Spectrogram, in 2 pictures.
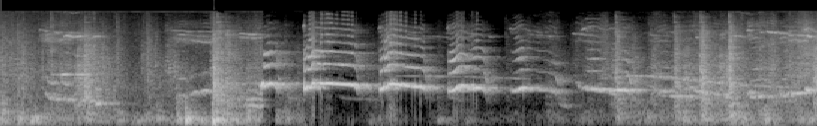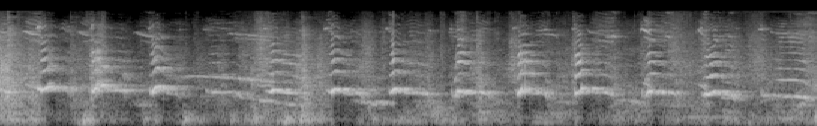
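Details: American Staffordshire Terriers at a kennel giving a dense series of shrill, harmonic yips and whines, about two or three a second, overlapping and sliding in pitch, with a woman softly cooing to them.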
